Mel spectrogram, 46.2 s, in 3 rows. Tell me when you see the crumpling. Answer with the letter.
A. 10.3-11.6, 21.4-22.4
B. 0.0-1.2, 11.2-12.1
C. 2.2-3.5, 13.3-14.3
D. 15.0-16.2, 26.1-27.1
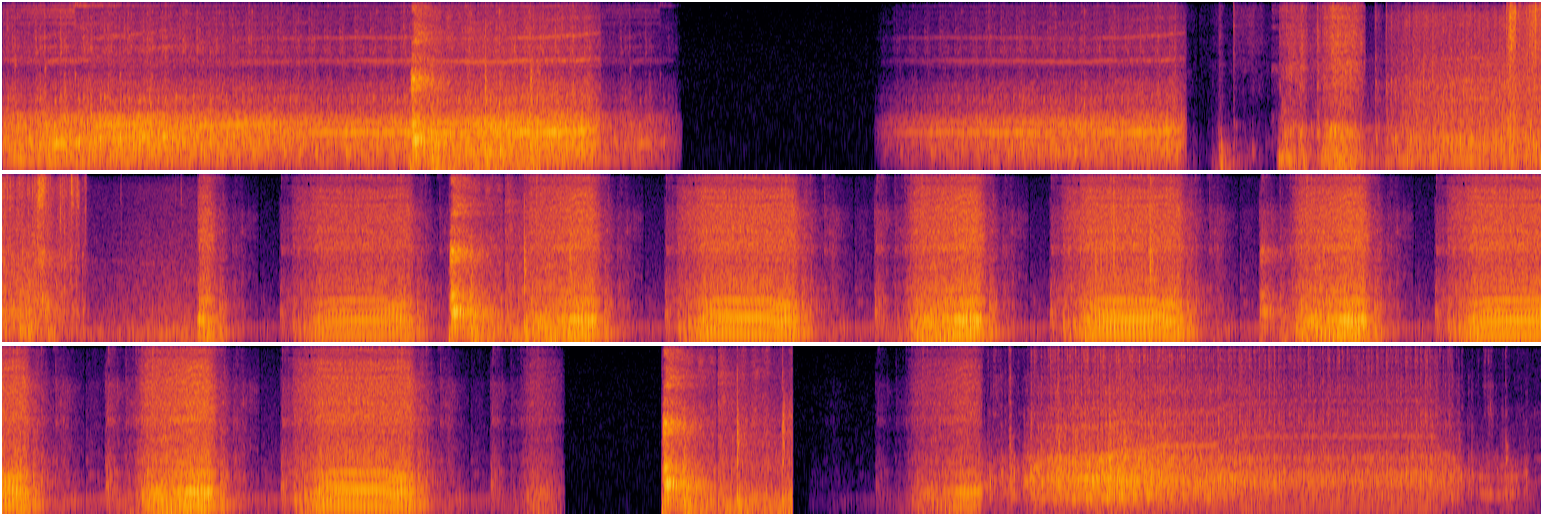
D.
